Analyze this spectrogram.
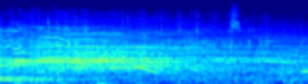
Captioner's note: audience clapping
